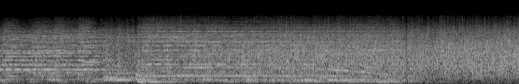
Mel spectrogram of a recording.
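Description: An orchestra plays a brassy show tune that ends on a held chord.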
